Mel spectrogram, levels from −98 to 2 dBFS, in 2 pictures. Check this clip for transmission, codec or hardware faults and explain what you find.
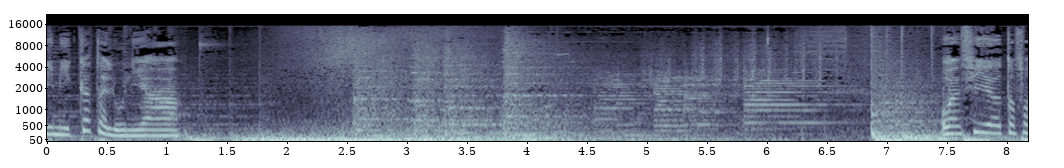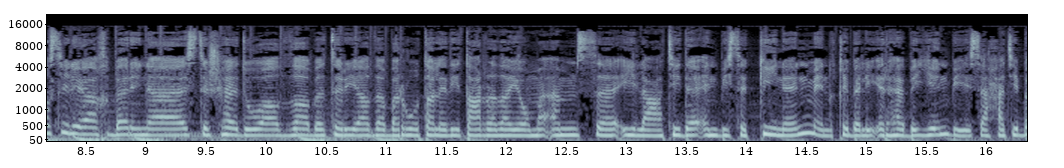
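Nothing here sounds wrong; the audio runs along steadily with nothing in the transmission or the hardware calling attention to itself.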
